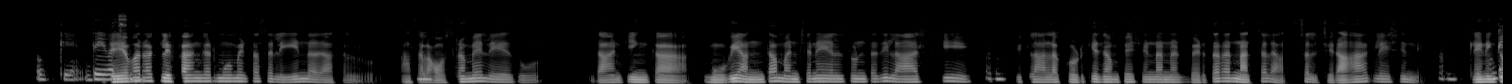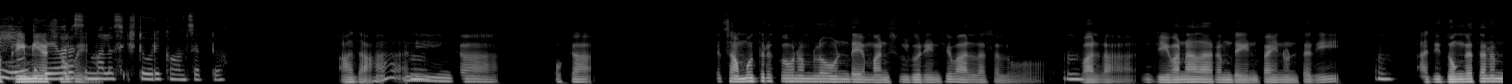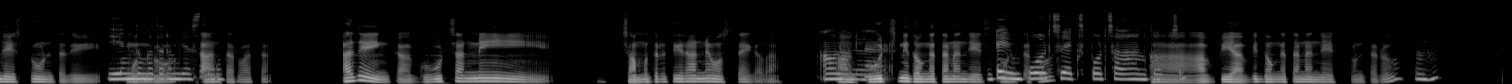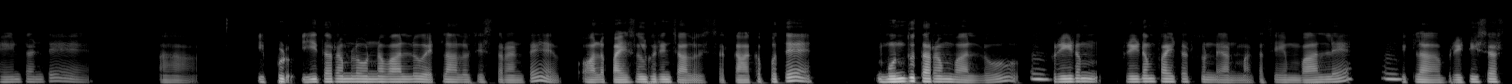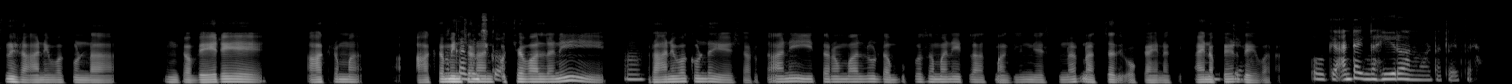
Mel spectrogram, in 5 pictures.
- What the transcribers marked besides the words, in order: in English: "క్లిఫ్‌హ్యంగార్ మూమెంట్"; in English: "మూవీ"; in English: "లాస్ట్‌కి"; other background noise; in English: "ప్రీమియర్ షో"; in English: "స్టోరీ కాన్సెప్ట్?"; in English: "గూడ్స్"; in English: "గూడ్స్‌ని"; in English: "ఇంపోర్ట్స్, ఎక్స్‌పోర్ట్స్"; tapping; background speech; in English: "ఫ్రీడమ్ ఫ్రీడమ్ ఫైటర్స్"; in English: "సేమ్"; in English: "బ్రిటిషర్స్‌ని"; in English: "స్మగ్లింగ్"
- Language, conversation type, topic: Telugu, podcast, సినిమా ముగింపు ప్రేక్షకుడికి సంతృప్తిగా అనిపించాలంటే ఏమేం విషయాలు దృష్టిలో పెట్టుకోవాలి?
